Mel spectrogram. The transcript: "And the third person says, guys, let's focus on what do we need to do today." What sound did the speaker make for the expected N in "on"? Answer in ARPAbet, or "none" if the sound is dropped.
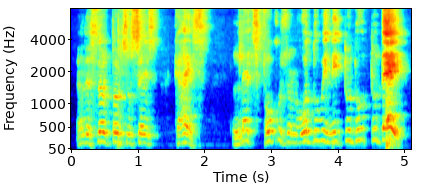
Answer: N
